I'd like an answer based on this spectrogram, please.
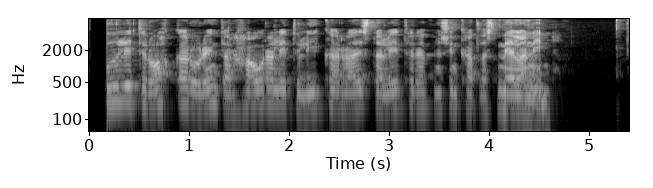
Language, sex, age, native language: Icelandic, female, 60-69, Icelandic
